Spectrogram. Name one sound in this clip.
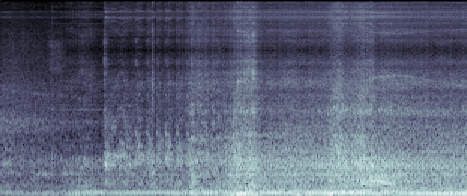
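A bus engine cranks and starts up.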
